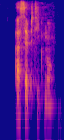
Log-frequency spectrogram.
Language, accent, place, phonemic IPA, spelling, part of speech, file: French, France, Lyon, /a.sɛp.tik.mɑ̃/, aseptiquement, adverb, LL-Q150 (fra)-aseptiquement.wav
- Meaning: aseptically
